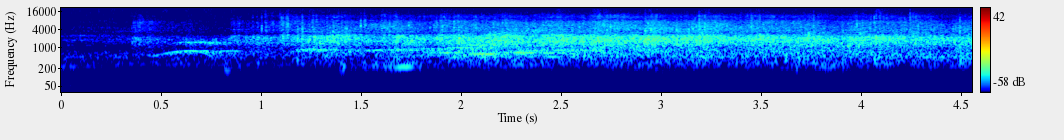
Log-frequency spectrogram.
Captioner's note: applause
